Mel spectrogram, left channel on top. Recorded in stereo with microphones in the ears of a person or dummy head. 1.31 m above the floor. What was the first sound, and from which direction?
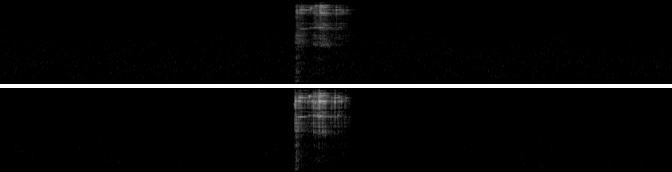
Keys jangling, 70° right (ahead or behind).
